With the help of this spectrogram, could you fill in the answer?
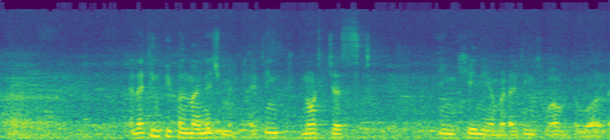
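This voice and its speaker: A middle-aged man from India, a hotel group general manager, answering interview questions in an unhurried way with many fillers. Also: mid-range voice, very noisy. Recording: echoey room with loud ambience.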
